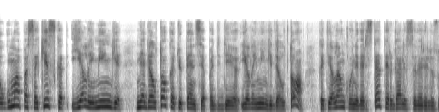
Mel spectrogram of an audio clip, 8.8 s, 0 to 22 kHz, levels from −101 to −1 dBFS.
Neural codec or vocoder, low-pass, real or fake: none; 9.9 kHz; real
